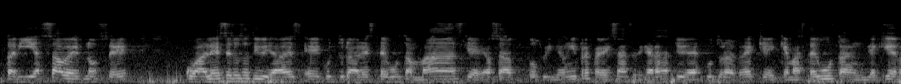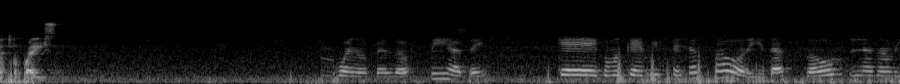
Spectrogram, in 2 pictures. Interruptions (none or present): none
